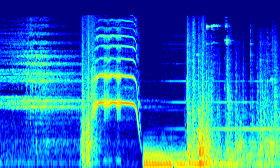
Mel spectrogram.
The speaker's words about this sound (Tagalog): Anak, ano nangyayari sa iyo? Ba't ka sumisigaw?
